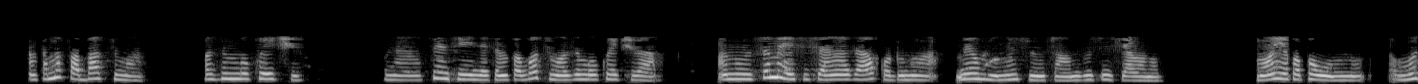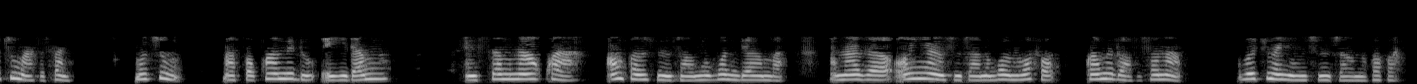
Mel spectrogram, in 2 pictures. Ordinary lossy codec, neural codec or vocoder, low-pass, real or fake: MP3, 16 kbps; none; 3.6 kHz; real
